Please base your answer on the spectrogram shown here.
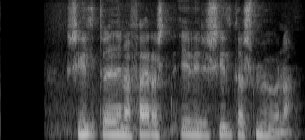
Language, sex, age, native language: Icelandic, male, 30-39, Icelandic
